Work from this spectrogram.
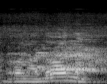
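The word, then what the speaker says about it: رَمَضَانَ: Ramadana di sini kalau kita tidak diidopatkan dengan kalimat selanjutnya, maka betul pengucapannya adalah Ramadana dengan menggunakan fathah, gitu.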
